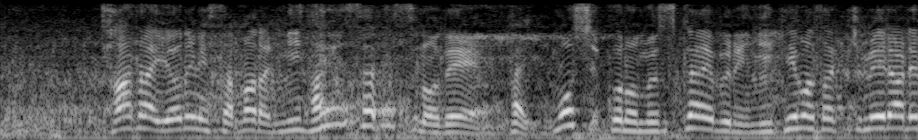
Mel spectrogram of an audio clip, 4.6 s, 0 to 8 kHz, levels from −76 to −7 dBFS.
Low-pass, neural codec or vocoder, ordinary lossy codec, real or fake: 7.2 kHz; codec, 16 kHz, 8 kbps, FunCodec, trained on LibriTTS, 25 frames a second; none; fake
